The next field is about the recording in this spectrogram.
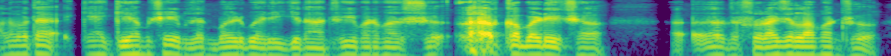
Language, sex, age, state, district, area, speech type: Kashmiri, male, 18-30, Jammu and Kashmir, Budgam, rural, spontaneous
